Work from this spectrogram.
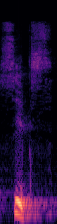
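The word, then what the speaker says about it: six: কখনো হয় নিয়ম হচ্ছে শব্দের শেষে যদি এক্স থাকে শব্দের একদম শেষে যদি এক্স দেখতে পাই তখন আমরা এক্স এর জন্য এই কো সাউন্ড ইউজ করব যেমন এক্সাম্পল দেখো সিক্স এই ওয়ার্ডের একদম শেষে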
